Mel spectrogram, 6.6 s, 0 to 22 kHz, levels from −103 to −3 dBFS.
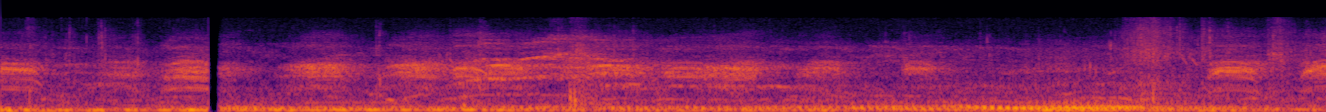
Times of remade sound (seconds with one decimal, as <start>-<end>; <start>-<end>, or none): none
